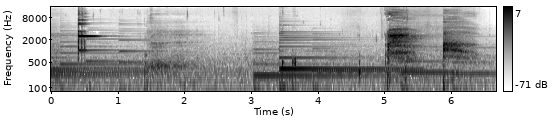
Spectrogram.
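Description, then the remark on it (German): Beer glasses clink together in a toast, a few sharp chimes spread over several seconds, each leaving a bright ringing tone that lingers, with soft breathy noises in between and no talking. “Prost.”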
